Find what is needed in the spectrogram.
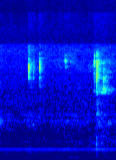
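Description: Near silence with a few faint, short clicks spread through it.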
